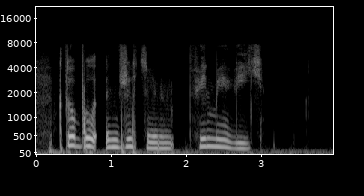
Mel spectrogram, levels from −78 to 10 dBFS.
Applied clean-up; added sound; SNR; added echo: neural diffusion model UNIVERSE++.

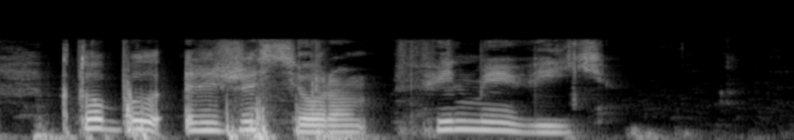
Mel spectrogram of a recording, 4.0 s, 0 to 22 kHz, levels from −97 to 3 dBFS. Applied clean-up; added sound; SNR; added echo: classical method log-MMSE.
